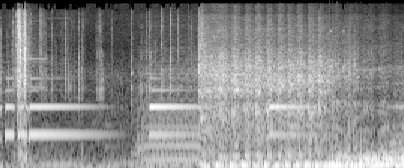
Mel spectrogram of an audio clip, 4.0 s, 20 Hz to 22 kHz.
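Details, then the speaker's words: Turbo Lexus IS300 first start after build, no intercooler fitted yet; recorded inside the car, clean start, crisp idle and smooth even revs; normal revving, healthy. "Oh, that sounds so good inside the car. God dang."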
